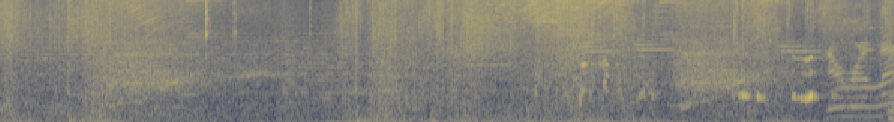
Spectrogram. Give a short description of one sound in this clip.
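A fiery blast whooshes and crackles.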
